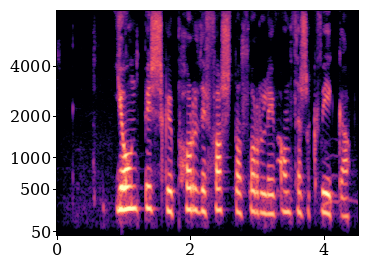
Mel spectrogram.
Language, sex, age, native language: Icelandic, female, 12, Icelandic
